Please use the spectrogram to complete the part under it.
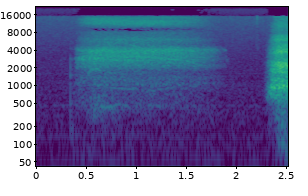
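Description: Slow, relaxed breathing exercise: one long, steady breath lasts more than a second at even strength, fades out, and then a louder breath begins sharply at the end.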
